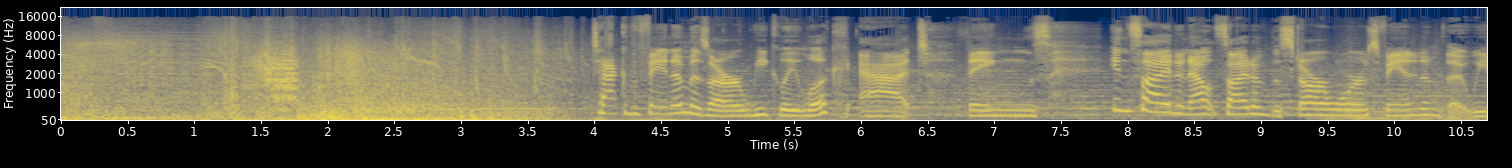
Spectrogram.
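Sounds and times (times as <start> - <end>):
blaster shots: 0.0 - 3.9
explosion booms: 0.0 - 4.0
speech: 4.0 - 10.6.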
